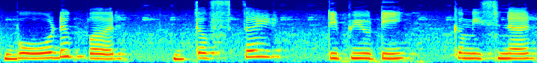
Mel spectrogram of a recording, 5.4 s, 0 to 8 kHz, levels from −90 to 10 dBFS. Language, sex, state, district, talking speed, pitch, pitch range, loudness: Hindi, female, Punjab, Fazilka, 65 wpm, 235 Hz, 225-250 Hz, -12 LUFS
